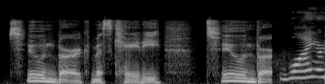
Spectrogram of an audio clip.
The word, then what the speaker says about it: Thunberg: mistress of misinformation herself greta thundberg okay only two words in and she's already wrong her last name is pronounced toonberg miss katie tunber why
